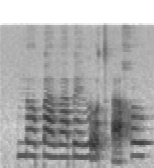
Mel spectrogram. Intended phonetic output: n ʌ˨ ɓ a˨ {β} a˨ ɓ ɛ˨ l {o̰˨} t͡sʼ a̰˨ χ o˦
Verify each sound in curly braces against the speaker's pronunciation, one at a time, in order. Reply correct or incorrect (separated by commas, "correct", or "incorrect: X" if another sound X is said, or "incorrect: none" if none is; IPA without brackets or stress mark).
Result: correct, incorrect: o̰˦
